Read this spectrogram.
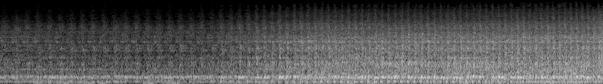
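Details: Person with cystic fibrosis doing airway clearance with a Hill-Rom Monarch high-frequency chest wall oscillation vest at high intensity: loud, steady mechanical drone with rapid pulsing that grows louder, shaking the chest to loosen mucus.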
